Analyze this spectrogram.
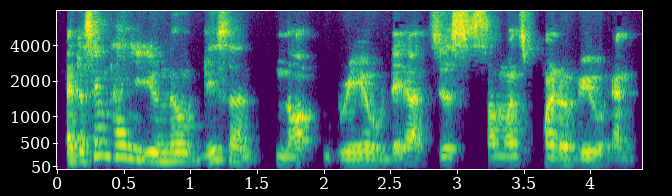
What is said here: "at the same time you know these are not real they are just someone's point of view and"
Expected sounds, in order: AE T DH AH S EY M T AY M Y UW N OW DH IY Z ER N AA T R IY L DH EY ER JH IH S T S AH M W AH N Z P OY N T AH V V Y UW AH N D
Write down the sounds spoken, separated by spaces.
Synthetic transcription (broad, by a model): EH T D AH S EY M T AY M Y UW N OW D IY S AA N AA T R IY L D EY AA JH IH S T S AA M W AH N S P OY N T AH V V Y UW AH N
